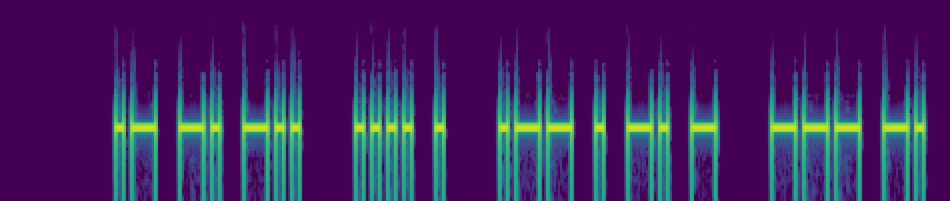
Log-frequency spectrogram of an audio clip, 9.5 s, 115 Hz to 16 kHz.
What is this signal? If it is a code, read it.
Morse code, heard as a keyed tone, about 15 wpm, 700 Hz. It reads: AND HE WENT ON
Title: Sentences from Top 800 Words 15wpm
